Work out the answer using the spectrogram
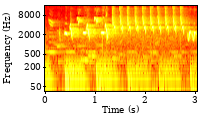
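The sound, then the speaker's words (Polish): A nightingale sings a quick, rhythmic run of high, clear notes. It opens with a few whistled slurs, then settles into a steady train of short, repeated pulses. “Słowik? Tak jest. To właśnie słowik.”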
